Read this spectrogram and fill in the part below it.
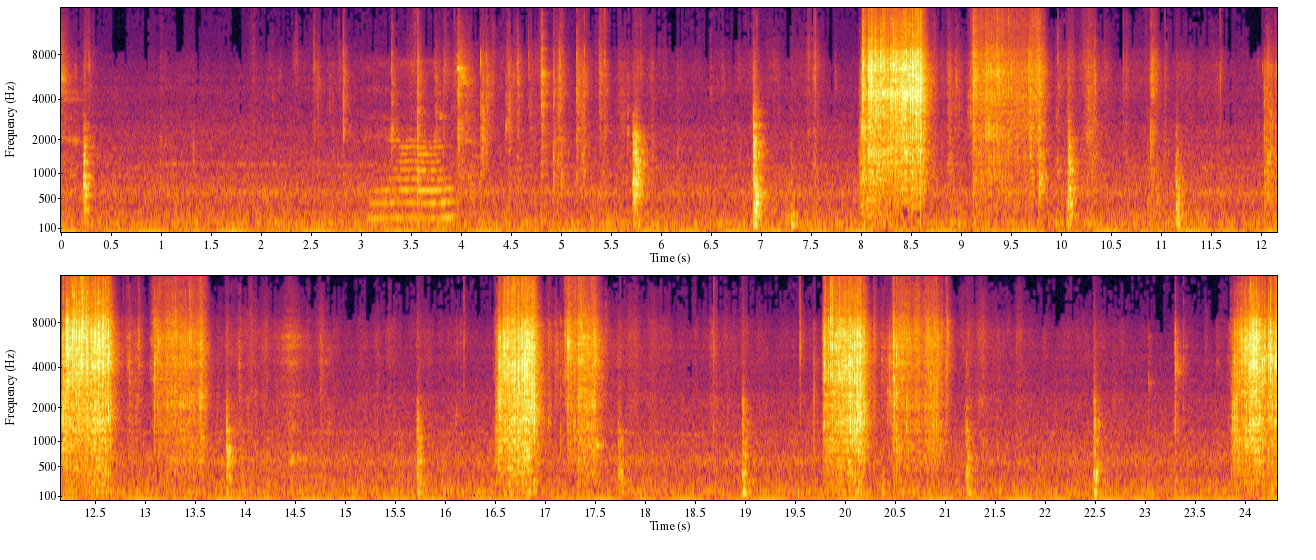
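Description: Several bursts of card shuffling, each a quick crisp riffle a second or so long, separated by quiet pauses with faint handling noises.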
